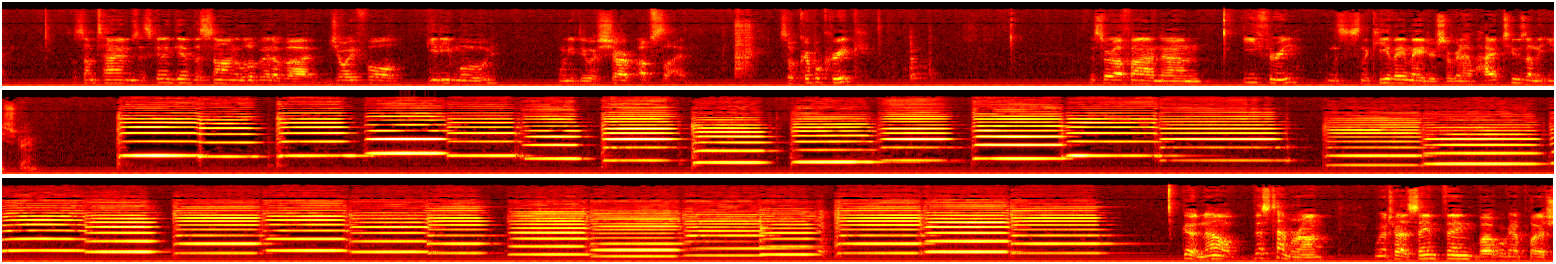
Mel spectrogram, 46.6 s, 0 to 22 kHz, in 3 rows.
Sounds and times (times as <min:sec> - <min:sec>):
Violin, fiddle: 0:16.7 - 0:42.4.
